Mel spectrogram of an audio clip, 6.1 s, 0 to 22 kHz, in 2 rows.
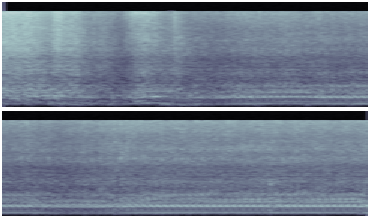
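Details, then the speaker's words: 1973 Dodge Dart engine's first start after unknown years of storage, timing being set by turning the distributor on an HEI module, weak battery: it catches with throttle blips, idles unsteadily and then stalls. "what we got going on is one my battery is like it's needs to be it we need to just let it charge up all the way cuz we've just used it way too much and it's dead"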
